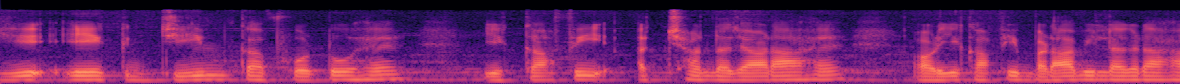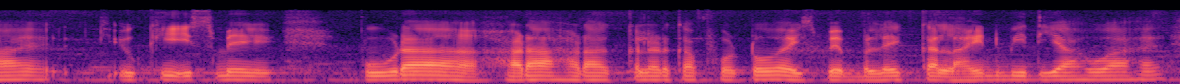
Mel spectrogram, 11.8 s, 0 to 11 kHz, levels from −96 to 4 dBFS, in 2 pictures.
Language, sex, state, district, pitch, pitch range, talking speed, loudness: Angika, female, Bihar, Araria, 110 Hz, 105-115 Hz, 180 wpm, -25 LUFS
